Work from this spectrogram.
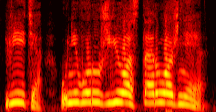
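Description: A man's voice: extremely high pitch, expressive, fairly quick, dry recording, pitched above the performer's own voice. A man voicing an alarmed woman held hostage in an audiobook, crying out urgent warnings.

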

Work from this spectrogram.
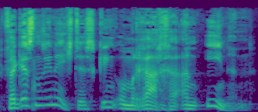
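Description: An actor playing a shrewd, relentless detective in a radio drama, speaking precisely, formally and theatrically. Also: male voice, medium pitch, big pitch swings, moderate pace, a bit bright. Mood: grave, revealing. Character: shrewd, relentless male detective laying out a crime.

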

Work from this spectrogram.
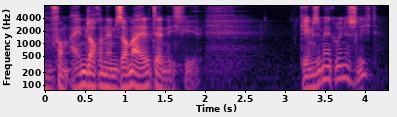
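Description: Wry, low-pitched male detective. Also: very animated, normal speed, creaky, exaggerated voice. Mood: wry, persuasive. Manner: laconic, wry, colloquial. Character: dry, shrewd male police detective reporting to his chief. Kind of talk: German radio crime play dialogue.

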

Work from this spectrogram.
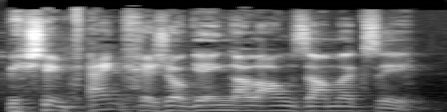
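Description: An actor in a radio play playing a gruff, wealthy man in his sixties, curt and commanding, with a Bernese Swiss German accent. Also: mid-range voice, moderate pace, pushed and bright. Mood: gruff, taunting. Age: 60s. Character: gruff, wealthy old returned emigrant, aged about sixty-five.

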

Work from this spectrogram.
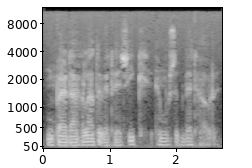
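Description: A male narrator reads a literary radio play in a measured, solemn way. His voice is deep, dark and very husky, and the old recording sounds dull and lo-fi. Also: little pitch movement.

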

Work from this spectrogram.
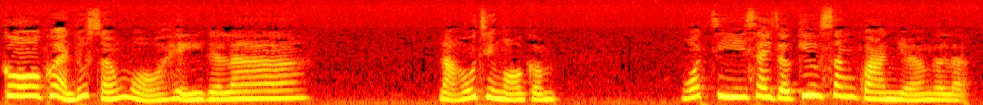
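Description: High-voiced, pampered young wife. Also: female voice, animated, husky. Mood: petulant. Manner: petulant, drawn-out complaining. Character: pampered, touchy young wife and new mother. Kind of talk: Cantonese radio drama acting.

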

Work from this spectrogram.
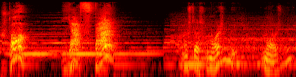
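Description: A man's voice: high voice, sing-song, very slow, reverberant, over loud music, exaggerated voice. An older man acting a proud, weary aging king in a theatrical, declamatory, imperious manner in an audio fairy tale. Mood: indignant, then resigned. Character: proud aging king, commanding and weary, resigned to die fighting.

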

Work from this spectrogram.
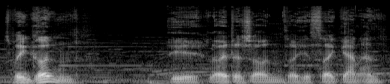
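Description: A man's voice: extremely low pitch, slow pace, creaky, a little mellow, faint music behind, exaggerated voice. An actor playing a chummy, haggling old carnival showman in a radio play, folksy and sly.

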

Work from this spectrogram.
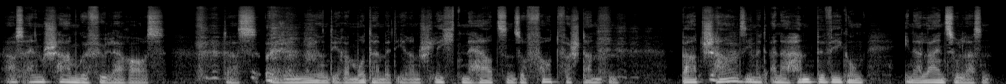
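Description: A man's voice: deep voice, normal speed, breathy edge. A man delivering scripted literary narration in a radio play. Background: music.

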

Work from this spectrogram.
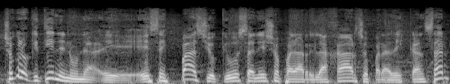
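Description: A man's voice: medium pitch, fairly quick, faint music behind. A man co-hosting a casual radio show, chatty and full of fillers. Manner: lively, chatty, many fillers and laughs. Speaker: radio co-host.

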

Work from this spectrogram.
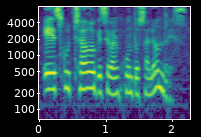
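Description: An actress playing a spirited, guarded young gentlewoman in a radio drama, polite but pointed and direct. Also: mid-range voice, steady tone, normal speed, close to an everyday voice. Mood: probing, troubled.

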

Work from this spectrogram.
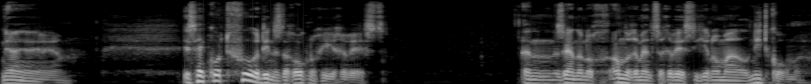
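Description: An actor playing a courteous, probing police inspector with a quietly wry manner in a radio drama. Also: male voice, low-pitched, sing-song, normal speed, long pauses. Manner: courteous, repeats himself, probing.

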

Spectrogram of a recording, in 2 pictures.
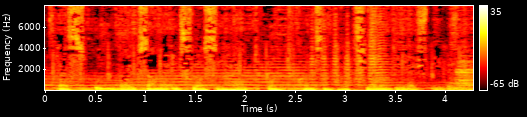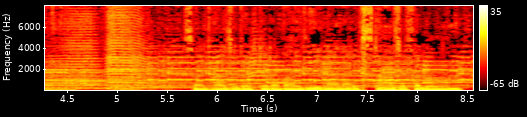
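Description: Actor as solemn documentary guy, lowish voice, declamatory, music blaring underneath. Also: close to an everyday voice. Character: solemn male documentary narrator. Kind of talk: scripted radio documentary narration. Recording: loud music behind the voice.

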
